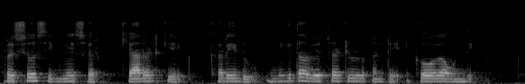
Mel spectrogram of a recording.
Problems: low volume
